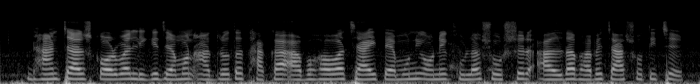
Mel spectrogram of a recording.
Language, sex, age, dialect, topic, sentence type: Bengali, female, 25-30, Western, agriculture, statement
